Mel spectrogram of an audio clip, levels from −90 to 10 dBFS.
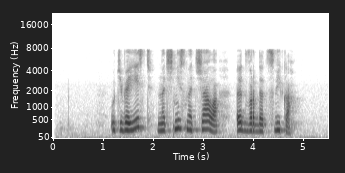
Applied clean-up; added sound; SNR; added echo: none; none; none; none.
